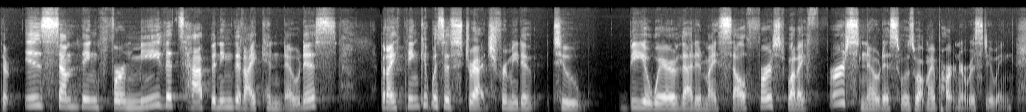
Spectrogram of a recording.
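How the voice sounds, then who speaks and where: A woman's fairly quick, fairly high-pitched speech with lively intonation. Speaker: marriage and family therapist, relationship podcast co-host. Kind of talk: casual chat about relationships. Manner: fast talker.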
